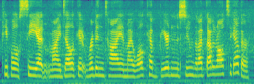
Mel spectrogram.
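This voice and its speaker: A woman voicing a proud, earnest gentleman chef with big dreams in a visual novel. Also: medium pitch, fairly even intonation, a little fast, slight background noise, close to an everyday voice. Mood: wistful pride.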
